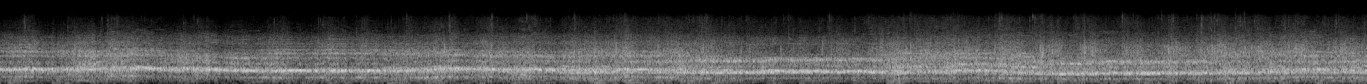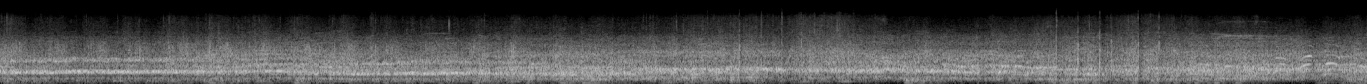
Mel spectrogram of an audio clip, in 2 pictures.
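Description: At 23.49 to 23.53 s there is a short concealed packet loss. About 20 ms of audio failed to reach the decoder in time, and the receiver covered the gap by extrapolating the preceding sound, carrying its periodicity forward for tonal material or substituting shaped noise otherwise, before crossfading back into the received signal. The result is a brief smear or wobble in the sound at that point.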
